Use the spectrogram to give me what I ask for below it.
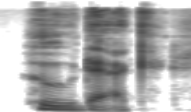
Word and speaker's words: Houdek: and our state soil, uh, is hooded soil, pronounced "who deck".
